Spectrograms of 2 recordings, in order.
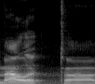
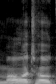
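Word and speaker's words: Molotow: But yeah, it's called the Molotov Chrome Pen. Molotov, T-O-W, but I think it's like a German term, so they call it Molotov because they pronounce their W's as V's.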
